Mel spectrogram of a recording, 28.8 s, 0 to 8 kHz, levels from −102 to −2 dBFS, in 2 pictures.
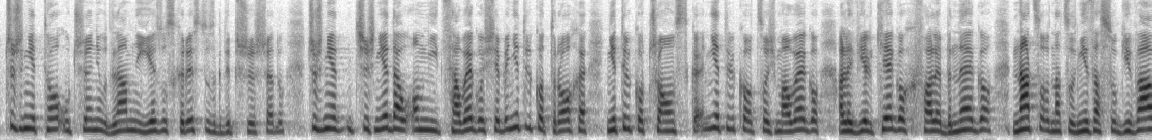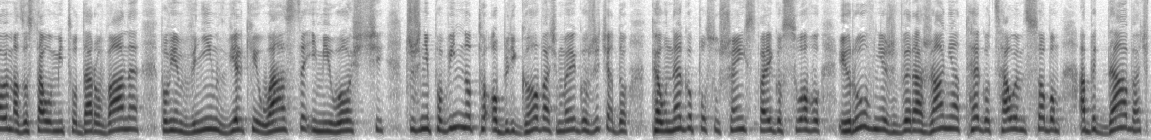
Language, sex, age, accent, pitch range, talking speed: Polish, male, 40-59, native, 195-235 Hz, 145 wpm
